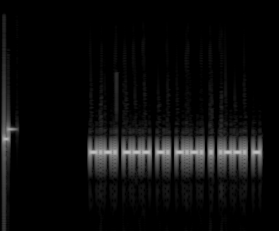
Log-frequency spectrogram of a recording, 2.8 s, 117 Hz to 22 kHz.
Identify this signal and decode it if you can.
Morse code, heard as a keyed tone, about 50 wpm, 700 Hz. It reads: CONCEPT
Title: Sentences from Top 1100 Words - New Word Drill - 50wpm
